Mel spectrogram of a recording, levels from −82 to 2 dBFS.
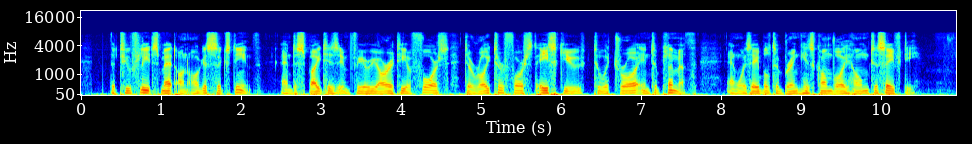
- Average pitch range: No, narrow, 2.0 semitones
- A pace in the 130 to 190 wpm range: Yes, average, 170 wpm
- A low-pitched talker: Yes, low, 100 Hz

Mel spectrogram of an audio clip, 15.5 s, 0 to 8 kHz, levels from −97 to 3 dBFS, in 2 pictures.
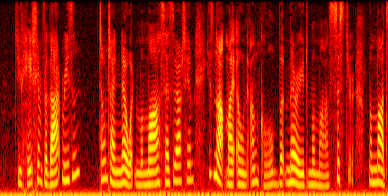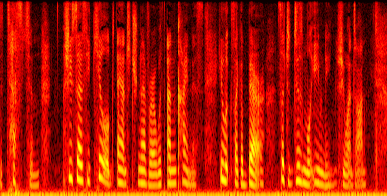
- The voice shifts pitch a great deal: No, average, 3.7 semitones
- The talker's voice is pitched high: Yes, high, 195 Hz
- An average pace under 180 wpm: No, average, 185 wpm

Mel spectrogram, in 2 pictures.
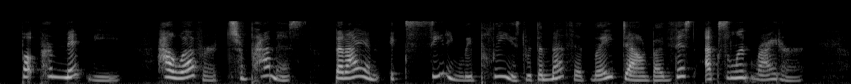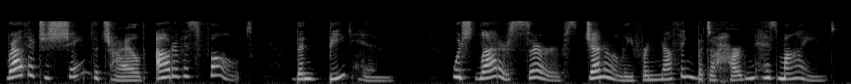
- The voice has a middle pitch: No, very high, 270 Hz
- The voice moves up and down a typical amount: No, wide, 8.6 semitones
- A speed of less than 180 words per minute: Yes, average, 150 wpm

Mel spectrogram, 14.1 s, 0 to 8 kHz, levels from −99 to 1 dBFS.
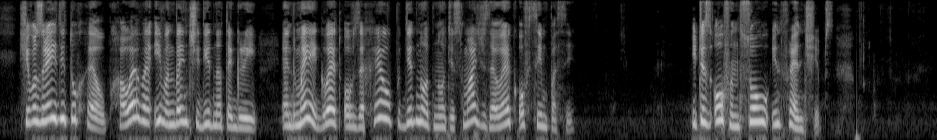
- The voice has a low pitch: No, high, 235 Hz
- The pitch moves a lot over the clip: Yes, wide, 6.2 semitones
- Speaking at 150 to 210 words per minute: No, slow, 135 wpm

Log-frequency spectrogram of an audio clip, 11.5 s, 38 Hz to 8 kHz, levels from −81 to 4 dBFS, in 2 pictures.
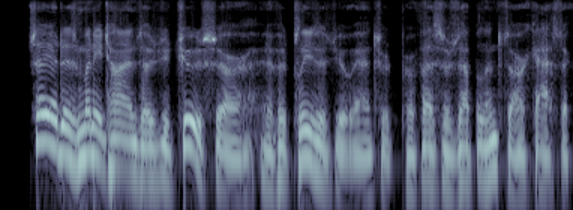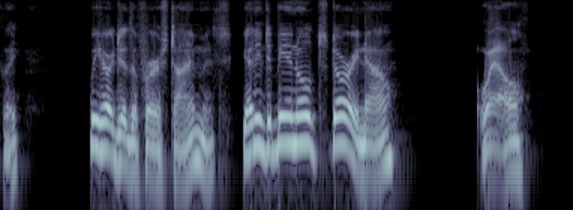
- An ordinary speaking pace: Yes, average, 165 wpm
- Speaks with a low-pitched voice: Yes, low, 110 Hz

